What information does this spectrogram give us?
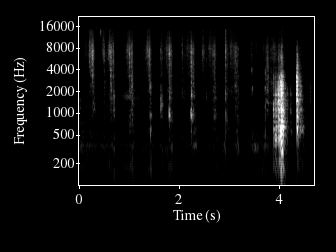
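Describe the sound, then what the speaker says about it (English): A deck of tarot cards is shuffled in a quiet room, giving a series of soft, irregular riffling and snapping bursts that end in a louder flurry close up. "Let's do one good shuffle."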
